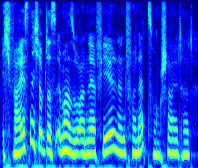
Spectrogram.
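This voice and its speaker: A woman's voice: mid-range voice, fast, a little mellow, no room sound, clean studio sound. A woman chatting casually in a talkative, informal, colloquial way. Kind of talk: casual conversational chat.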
